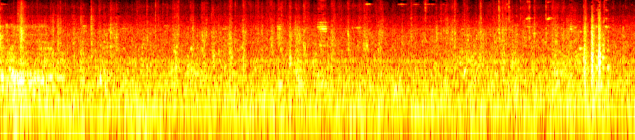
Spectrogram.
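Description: Pigeons cooing, with light taps and scrapes of masons' trowels on brick and mortar and a sharp knock at the very end.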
